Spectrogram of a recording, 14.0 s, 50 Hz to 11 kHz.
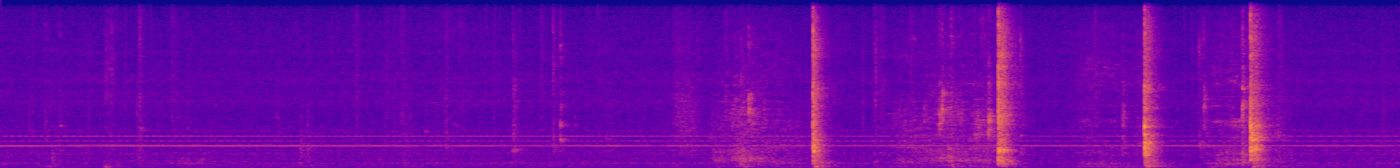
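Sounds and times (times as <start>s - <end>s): medical arm sliding: 6.8s - 13.0s.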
